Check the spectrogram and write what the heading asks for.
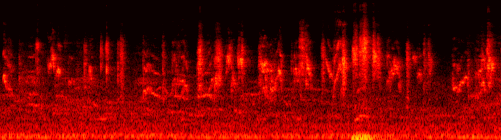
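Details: A flock of aviary parakeets keeps up a continuous warbling chatter of squeaks, chirps and short rising notes, with some louder squawks toward the end.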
